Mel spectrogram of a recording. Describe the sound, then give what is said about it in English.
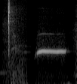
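Someone whistles one clear, steady note for about half a second, close and fairly loud, after a brief rustling noise; there is no talking. “But it doesn't say annoy the podcast listeners by whistling.”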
